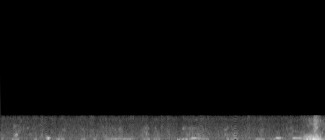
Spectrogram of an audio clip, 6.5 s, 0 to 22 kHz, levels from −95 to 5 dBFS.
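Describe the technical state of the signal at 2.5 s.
At 2.5 s the speech is passing through the Codec 2 vocoder, as it does throughout. Rebuilt from pitch and envelope at about 3.2 kbit/s, it sounds robotic and buzzy, with nothing above 3.8 kHz.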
